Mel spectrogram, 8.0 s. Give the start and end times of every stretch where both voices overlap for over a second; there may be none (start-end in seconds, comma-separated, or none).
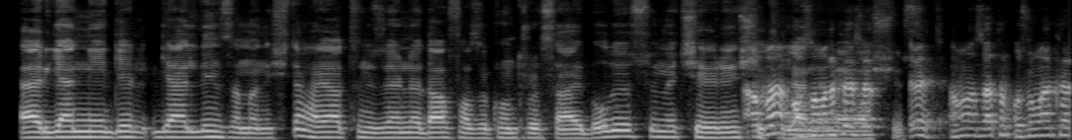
5.6-7.0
